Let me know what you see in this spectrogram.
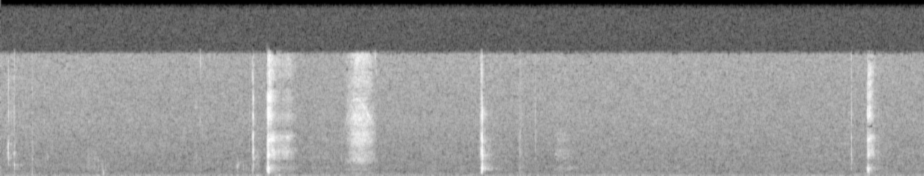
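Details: Hiccups in an awake, alert boy: short, sharp hiccups recurring irregularly, about three in nine seconds, in a quiet room.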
